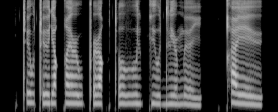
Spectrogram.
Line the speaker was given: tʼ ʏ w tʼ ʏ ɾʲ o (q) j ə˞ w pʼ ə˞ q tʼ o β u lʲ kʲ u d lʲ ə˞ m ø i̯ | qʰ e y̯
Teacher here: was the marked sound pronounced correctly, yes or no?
yes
